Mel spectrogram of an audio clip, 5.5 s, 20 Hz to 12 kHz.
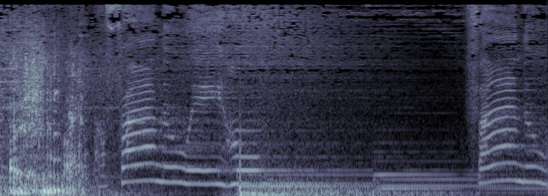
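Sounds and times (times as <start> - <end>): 
lion roaring: 0.1 - 1.1
speech: 1.2 - 3.0, 4.8 - 5.4.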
